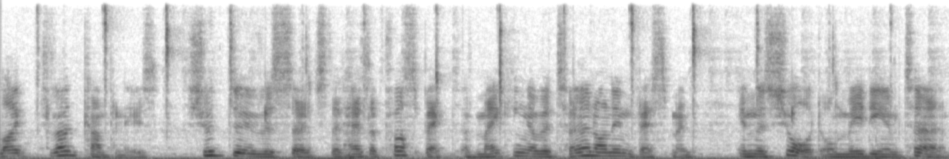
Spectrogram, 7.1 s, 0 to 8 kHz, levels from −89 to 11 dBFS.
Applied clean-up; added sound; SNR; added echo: none; Sink (filling or washing); 8 dB; reverberation time 0.4 s.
